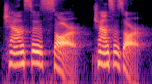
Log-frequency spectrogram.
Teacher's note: So when you hear it at a fast pace, you just hear the S from chances and you hear it both on chances and are.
